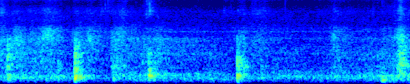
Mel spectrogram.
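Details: Dogs Mr T and Cyndi playing together: short, muffled grunting yelps in quick bursts, four sharp ones spread over four seconds with softer snuffles between, over a steady low hiss.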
